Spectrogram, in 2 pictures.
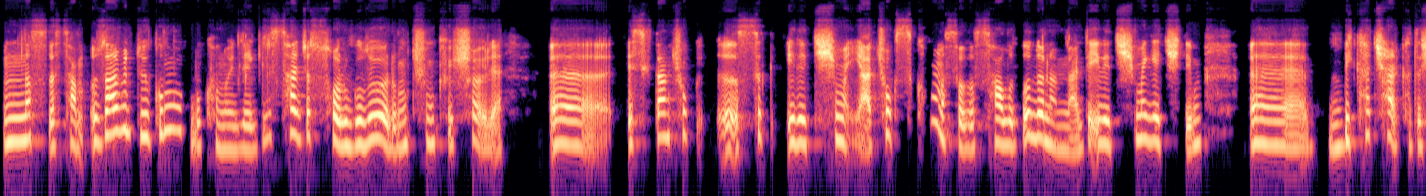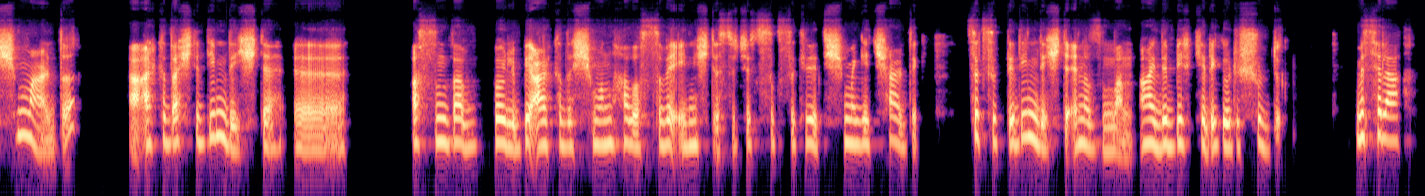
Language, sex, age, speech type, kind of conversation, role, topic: Turkish, female, 30-34, conversation, advice, user, Sosyal hayatımı geliştirmekte veya anlamlı ilişkiler kurmakta neden zorlanıyorum?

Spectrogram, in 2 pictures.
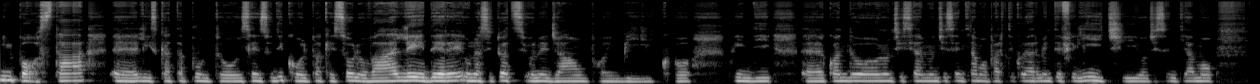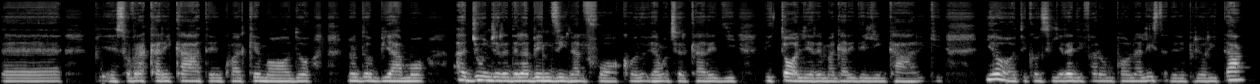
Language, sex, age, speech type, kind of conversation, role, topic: Italian, female, 40-44, conversation, advice, advisor, Come posso smettere di procrastinare e costruire l’abitudine di iniziare subito?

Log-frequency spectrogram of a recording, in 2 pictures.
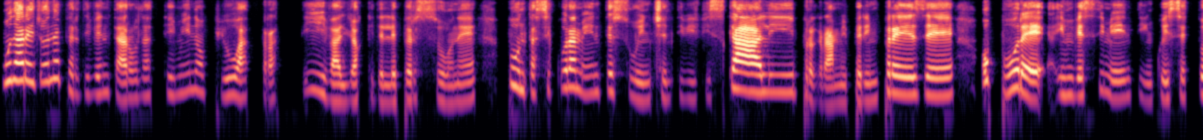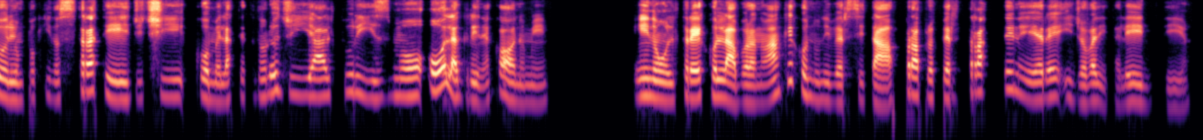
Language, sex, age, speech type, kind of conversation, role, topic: Italian, female, 35-39, read, expert-assistant, expert, Come cambia la vita nelle diverse regioni d’Italia?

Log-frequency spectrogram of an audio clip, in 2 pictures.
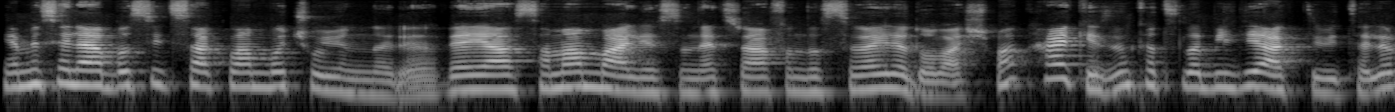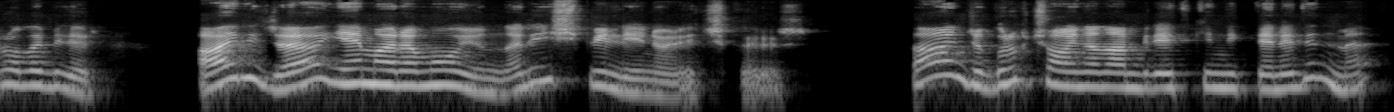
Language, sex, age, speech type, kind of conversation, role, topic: Turkish, female, 40-44, read, expert-assistant, expert, Hayvanların günlük yaşamını iyileştirmenin yaratıcı yolları neler olabilir?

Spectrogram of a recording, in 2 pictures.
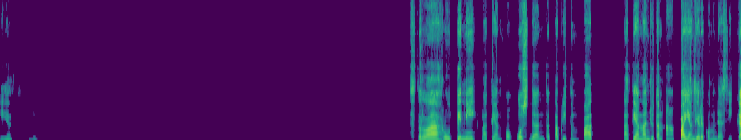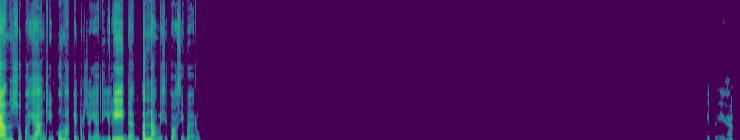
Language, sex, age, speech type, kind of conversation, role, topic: Indonesian, female, 35-39, read, expert-assistant, asker, Di antara berbagai trik yang bisa diajarkan ke hewan peliharaan, mana yang paling penting untuk dipelajari lebih dulu dan kenapa?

